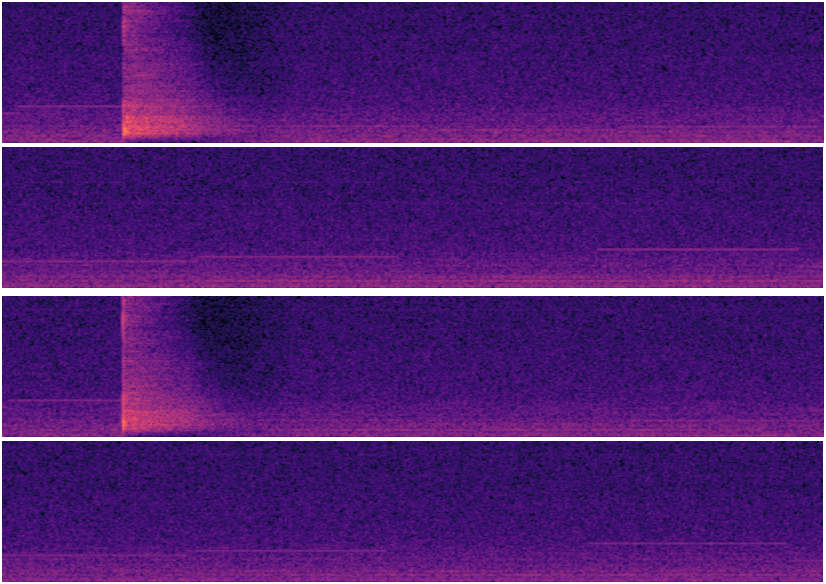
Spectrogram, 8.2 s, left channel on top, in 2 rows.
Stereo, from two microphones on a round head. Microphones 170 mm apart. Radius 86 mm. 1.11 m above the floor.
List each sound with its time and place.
0.6 s a clap: 35° right (ahead or behind), 0.6 m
